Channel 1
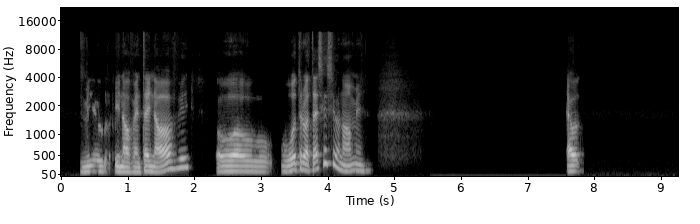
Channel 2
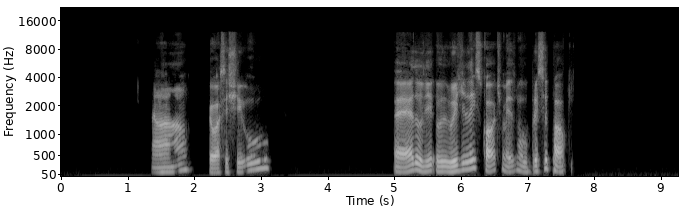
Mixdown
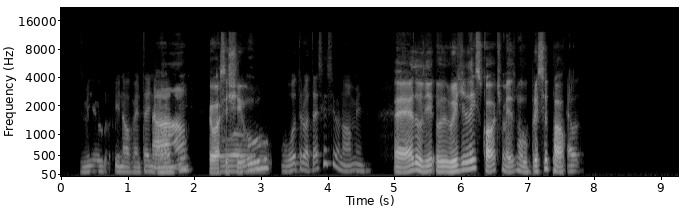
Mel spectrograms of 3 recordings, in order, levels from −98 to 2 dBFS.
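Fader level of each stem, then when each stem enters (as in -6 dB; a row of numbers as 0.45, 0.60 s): -17.5, -4.0 dB; 0.00, 0.00 s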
